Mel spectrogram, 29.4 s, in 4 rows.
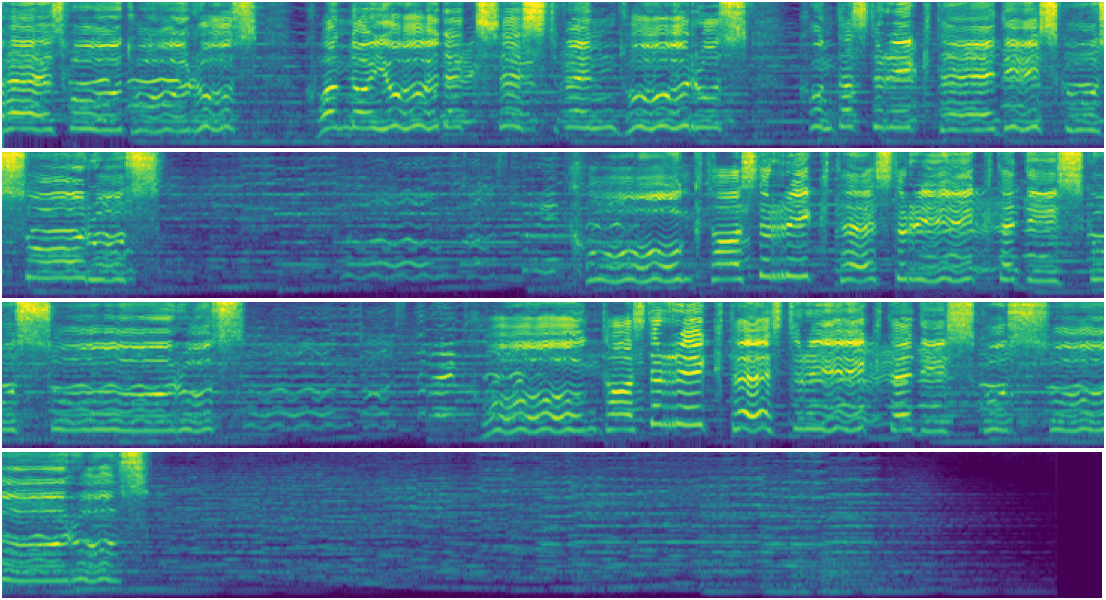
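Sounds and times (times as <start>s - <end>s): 
tenor singing: 0.0s - 8.7s, 9.3s - 23.3s.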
